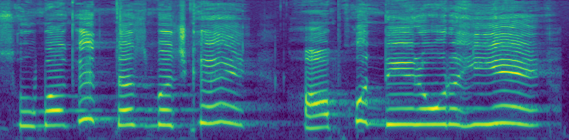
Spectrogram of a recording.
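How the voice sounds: A female-sounding voice uses a put-on character voice at an extremely high pitch for a woman, moving at a fairly slow pace.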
